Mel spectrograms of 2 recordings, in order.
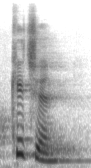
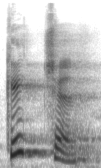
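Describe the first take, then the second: First: Said in the usual way. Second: "kitchen" split in two, KIT stressed; stress on first syllable. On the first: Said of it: "The word kitchen". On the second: Shown as a demonstration. Teacher demonstrating syllable stress, "kitchen" split with KIT stressed. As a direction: say "kitchen" as KIT, chen, leaning on KIT. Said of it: "the stress is on the first syllable".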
